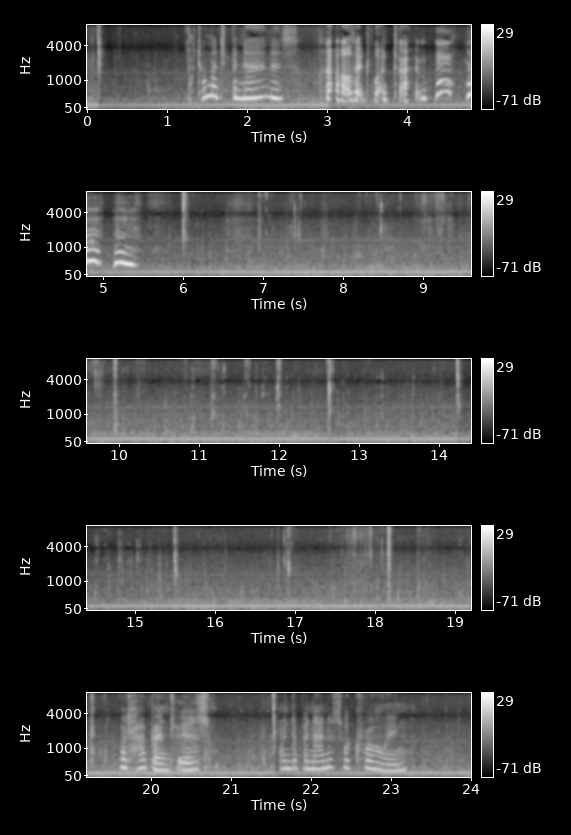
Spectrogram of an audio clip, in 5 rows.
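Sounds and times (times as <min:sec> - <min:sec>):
low hum: 0:00.0 - 0:24.0
person chewing: 0:06.8 - 0:19.6.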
